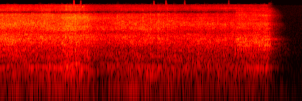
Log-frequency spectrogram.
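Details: Lionel model train armature motor running quietly after oiling the reservoir and a dot on the armature shaft to cure a squeal; steady whir with airy hiss, no squeal, then stops.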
